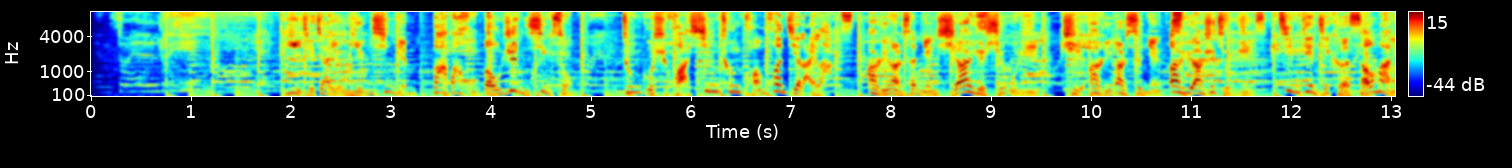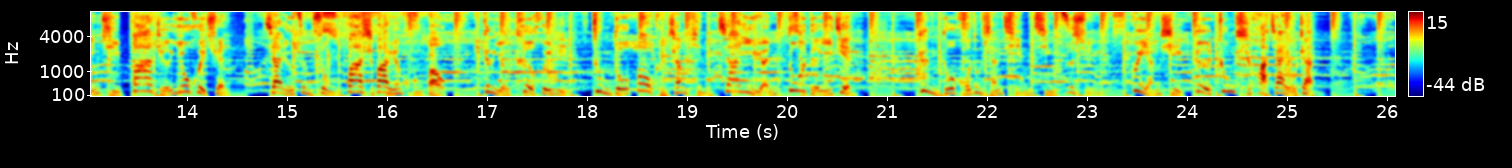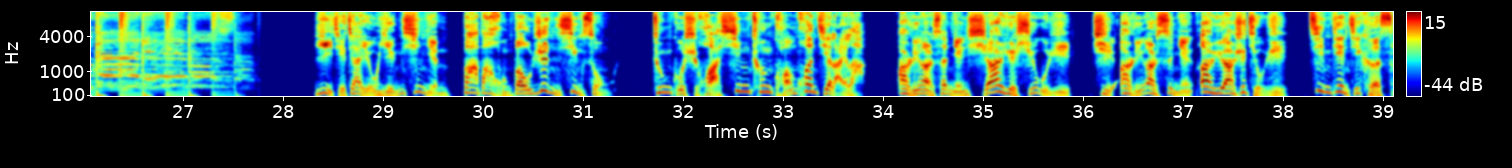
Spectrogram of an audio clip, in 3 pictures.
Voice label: 男, 店铺促销, 激情, 快节奏

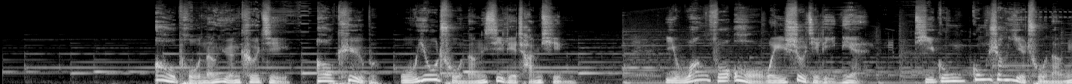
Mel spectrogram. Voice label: 男 专题宣传 科技感 产品介绍

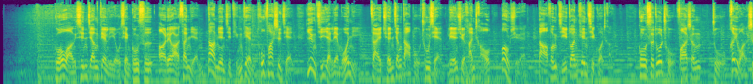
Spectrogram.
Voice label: 男 专题 新疆电力公司

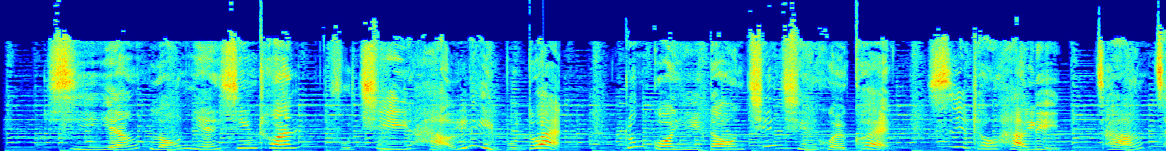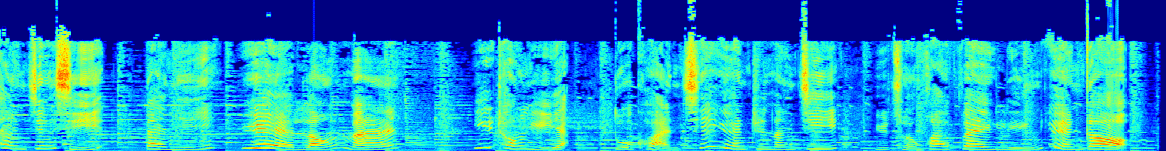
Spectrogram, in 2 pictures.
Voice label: 广播, 女30童声; 礼跃龙门广播

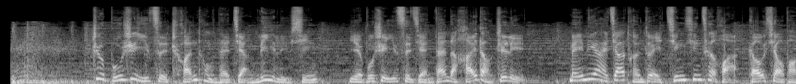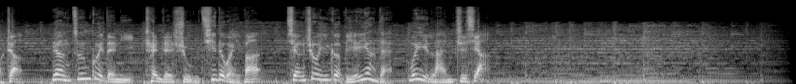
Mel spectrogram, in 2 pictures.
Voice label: 男 节目宣传

